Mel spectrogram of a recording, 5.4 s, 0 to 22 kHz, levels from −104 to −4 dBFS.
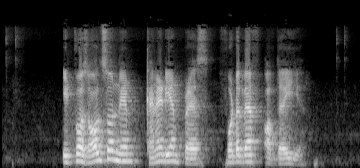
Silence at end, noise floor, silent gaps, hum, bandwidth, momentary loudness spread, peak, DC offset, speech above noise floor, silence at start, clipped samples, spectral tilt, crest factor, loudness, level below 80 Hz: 0.9 s; -73 dBFS; none; none; 12.5 kHz; 9 LU; -2 dBFS; under 0.1%; 55 dB; 0.95 s; under 0.1%; -6 dB/octave; 18 dB; -18 LUFS; -66 dBFS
